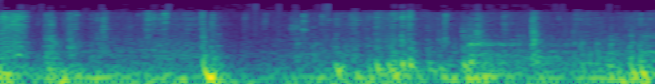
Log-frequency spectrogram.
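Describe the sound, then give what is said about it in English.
A police car pulls up in front of a house on a disturbance call, its low engine rumble running continuously beneath a crackling, pattering noise, with no talk. “Unit is just coming around the corner. Pulled up in front of the address.”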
